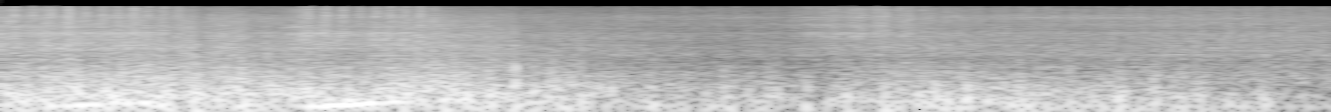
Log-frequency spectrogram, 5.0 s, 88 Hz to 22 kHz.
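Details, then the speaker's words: 1951 Ford F3 with flathead V8, restored, started instantly, choke possibly still on: deep steady burble of about four pulses a second at idle, very regular, no vibration; one or two cylinders may miss on acceleration. "Il tourne bien, il se lance bien, peut-être il vibre pas, il est très régulier."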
